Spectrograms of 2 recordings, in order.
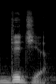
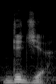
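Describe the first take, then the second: No difference in how they are said.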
